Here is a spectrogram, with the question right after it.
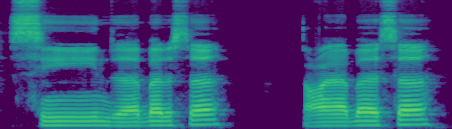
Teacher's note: یہ صاد نہیں ہے سین ہے، سیٹی کی آواز بھی پیدا کریں گے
